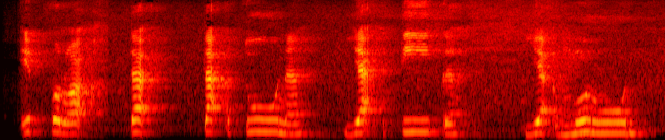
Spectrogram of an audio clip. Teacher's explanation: جی اقرأ تأتون يأتيك يأمرون اس میں دیکھیے حمزہ ساکنہ ہے، اوپر قاعدہ بتایا تھا پچھلے ہفتے. حمزہ ساکنہ کے پڑھنے میں جھٹکا ہوگا، تو اس یس میں حمزہ کو جھٹکے سے پڑھا جائے گا.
